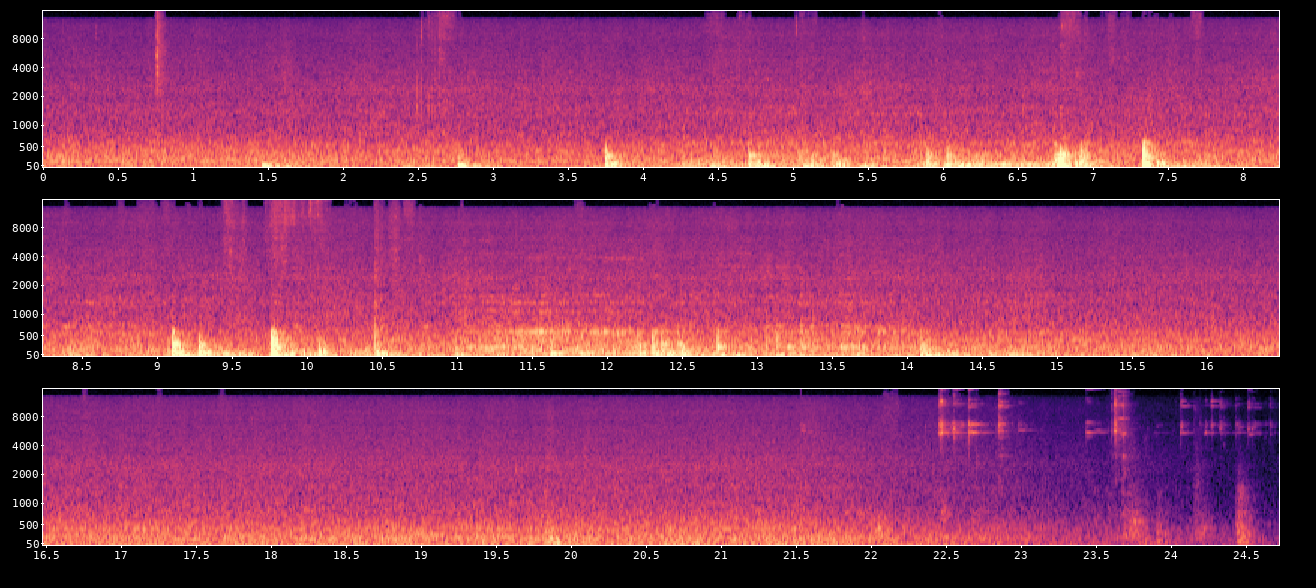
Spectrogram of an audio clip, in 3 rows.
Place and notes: Recording from inside the old water mill at Husån rapids, Trehörningsjö. The mill is of the type called skvaltkvarn with horizontal millstones. The recordings starts just before the water stream is lead to the mill wheel, and then during the water is streaming and turning the millstone. Recording was made during the soundwalk on the World Listening Day, 18th july 2010.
